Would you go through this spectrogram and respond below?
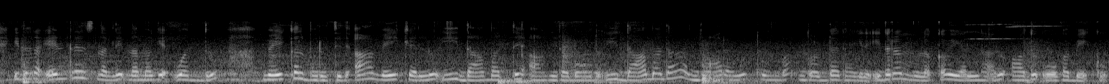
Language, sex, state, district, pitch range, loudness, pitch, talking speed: Kannada, female, Karnataka, Dakshina Kannada, 195-230 Hz, -22 LUFS, 210 Hz, 115 wpm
